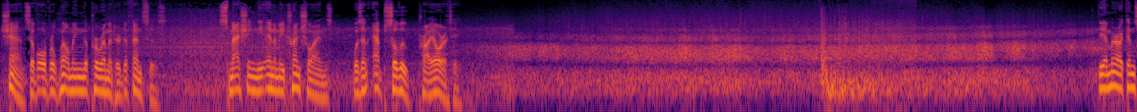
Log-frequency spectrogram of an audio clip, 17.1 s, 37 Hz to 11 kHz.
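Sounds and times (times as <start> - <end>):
aircraft engine drone: 0.0 - 17.0
single blast: 12.3 - 13.8.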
